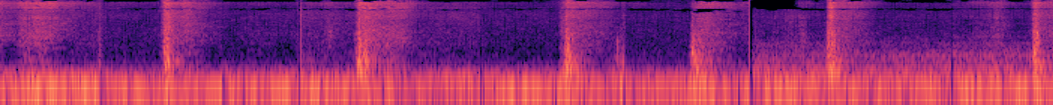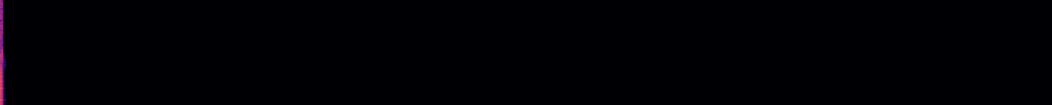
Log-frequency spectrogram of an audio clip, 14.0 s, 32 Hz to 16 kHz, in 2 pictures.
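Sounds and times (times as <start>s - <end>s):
fur scuffing on phone: 2.0s - 2.9s, 3.8s - 5.8s.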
